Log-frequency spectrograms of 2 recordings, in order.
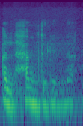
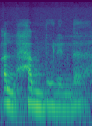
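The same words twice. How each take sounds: No difference in how they are said.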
